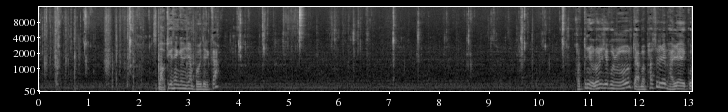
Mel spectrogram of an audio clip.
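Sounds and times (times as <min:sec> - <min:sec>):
person chewing crunchily: 0:00.0 - 0:02.4, 0:03.7 - 0:10.8
faint steady hum: 0:00.0 - 0:13.0.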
